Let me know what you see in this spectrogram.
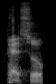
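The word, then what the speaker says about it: peço: screens plal yeah and it is pronounced peso with a with a soft C okay what what does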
